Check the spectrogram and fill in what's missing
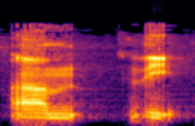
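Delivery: ordinary talk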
